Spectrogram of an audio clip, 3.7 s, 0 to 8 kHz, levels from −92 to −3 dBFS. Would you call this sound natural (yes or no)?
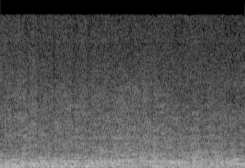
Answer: no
